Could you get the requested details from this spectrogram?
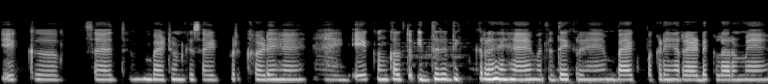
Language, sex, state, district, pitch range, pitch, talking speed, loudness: Hindi, female, Chhattisgarh, Balrampur, 220-230 Hz, 225 Hz, 210 wpm, -16 LUFS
